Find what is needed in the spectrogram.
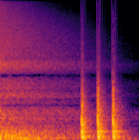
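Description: A transition whoosh fading away, then three quick knocks about a quarter second apart as the logo sound, after which the audio stops abruptly.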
